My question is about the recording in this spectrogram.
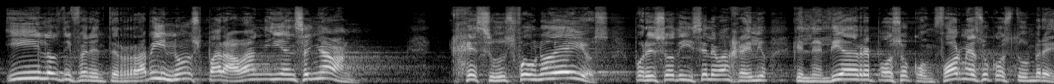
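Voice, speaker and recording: Male pastor, emphatic sermon, fairly high voice, reverberant church hall. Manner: emphatic preaching, reading scripture aloud and explaining it.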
